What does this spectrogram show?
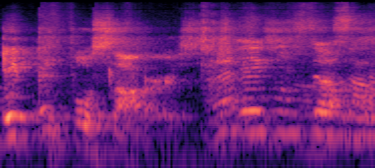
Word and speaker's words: ichthyosaurus: 그 밑에 보시면 이렇게 기울어진 글씨체로 어떻게 읽냐면 ichthyosaurus라고 읽어. 해볼까? ichthyosaurus. ICH를 이렇게 읽는데 찾아봤거든 쌤이. ichthyosaurus라고 하는데 이거는 fish lizard.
